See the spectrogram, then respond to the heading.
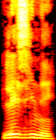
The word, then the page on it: lésiner: francais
